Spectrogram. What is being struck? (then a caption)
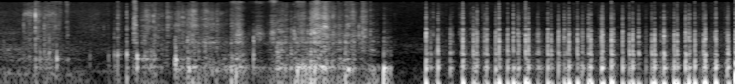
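Small closed cardboard box. Fingertips scratch and tap on the surface of a small, closed, hollow brown cardboard box held in both hands. Soft, uneven scratching fills the first four seconds, then after a brief pause a fast run of dull, low, hollow taps takes over and grows louder toward the end.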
